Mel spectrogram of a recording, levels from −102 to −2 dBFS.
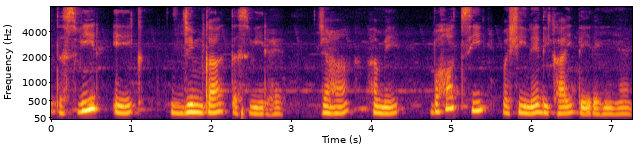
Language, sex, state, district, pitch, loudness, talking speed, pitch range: Hindi, female, Uttarakhand, Uttarkashi, 185 Hz, -18 LUFS, 125 wpm, 170-225 Hz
